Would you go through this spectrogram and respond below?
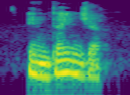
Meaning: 1. To put (someone or something) in danger; to risk causing harm to 2. To incur the hazard of; to risk; to run the risk of
- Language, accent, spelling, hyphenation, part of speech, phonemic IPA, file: English, Southern England, endanger, en‧dan‧ger, verb, /ɛnˈdeɪndʒə/, LL-Q1860 (eng)-endanger.wav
